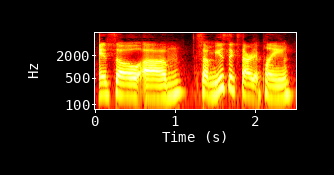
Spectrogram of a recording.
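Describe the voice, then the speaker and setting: A woman's voice: on the low side, takes it slowly. A woman vlogger telling a personal story, candid and emotional, chatty with slang asides.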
